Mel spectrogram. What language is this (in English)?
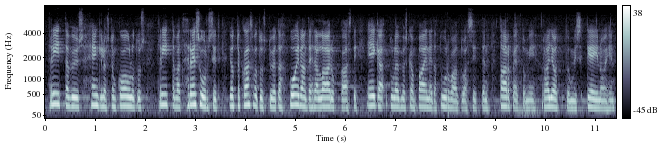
Finnish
